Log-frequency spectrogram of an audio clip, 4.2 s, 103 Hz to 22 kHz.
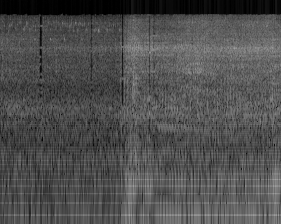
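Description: Honda XRE 300 single-cylinder four-stroke motorcycle engine running at low revs, then opened up about two seconds in and pulling harder as the bike gets under way.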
